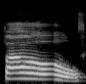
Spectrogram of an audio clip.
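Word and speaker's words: φῶς: Then the third Greek word for light that's represented in this scripture is the word phos. Okay. P-H-O-S. But it's pronounced foes.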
